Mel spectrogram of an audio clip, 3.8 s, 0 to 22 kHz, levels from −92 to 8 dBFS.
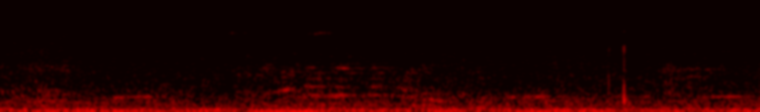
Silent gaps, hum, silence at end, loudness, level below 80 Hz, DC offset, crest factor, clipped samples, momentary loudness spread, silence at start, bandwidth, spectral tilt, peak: none; none; 0 s; -67 LUFS; -66 dBFS; under 0.1%; 18 dB; under 0.1%; 2 LU; 0 s; 8 kHz; -5.5 dB/octave; -46 dBFS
